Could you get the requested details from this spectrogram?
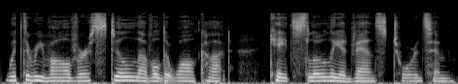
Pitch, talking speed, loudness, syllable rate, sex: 160 Hz, 155 wpm, -18 LUFS, 5.1 syllables/s, female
